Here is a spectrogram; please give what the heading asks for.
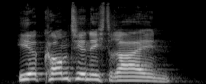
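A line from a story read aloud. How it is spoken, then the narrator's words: Booming deep bass voice. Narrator (German): donnerte eine gewaltige Bassstimme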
